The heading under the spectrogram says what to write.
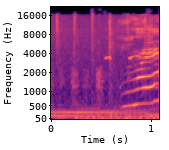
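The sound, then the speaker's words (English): A dog with long yellow fur, big teeth and a long tail pants in quick, rhythmic breaths, with a short shouted word from a person and a brief rising whine at the end. “Dog!”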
